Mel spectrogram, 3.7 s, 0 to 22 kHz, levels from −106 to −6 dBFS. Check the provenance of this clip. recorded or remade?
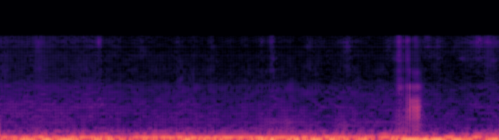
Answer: remade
